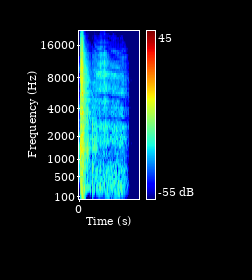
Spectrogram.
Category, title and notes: Sound effects > Objects / House appliances
Matchsticks LightMatch 2 Narrative
Lighting a matchstick, recorded with an AKG C414 XLII microphone.
burning-matchstick, fire, matchstick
